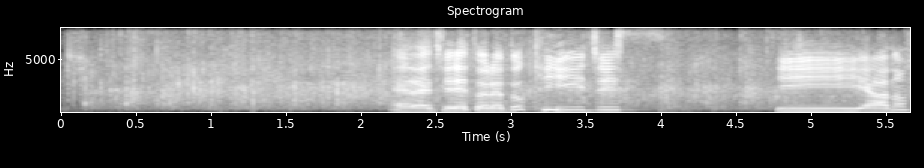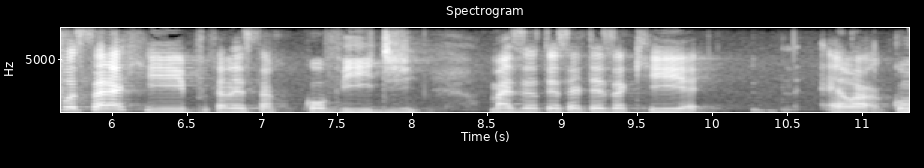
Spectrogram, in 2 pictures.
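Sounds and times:
audience applause: 0:00.0 - 0:05.6
speech: 0:02.2 - 0:03.8, 0:04.8 - 0:10.0, 0:10.8 - 0:11.3.

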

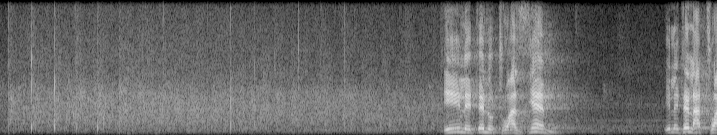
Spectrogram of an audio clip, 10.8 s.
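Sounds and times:
crowd applauding: 0:00.0 - 0:07.0
speech: 0:06.6 - 0:08.4, 0:10.0 - 0:10.7.

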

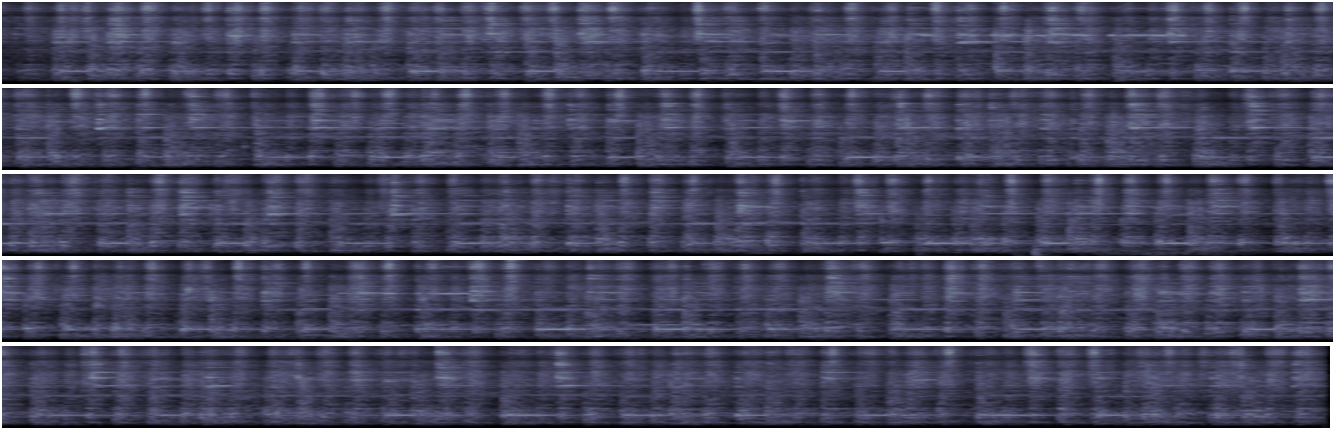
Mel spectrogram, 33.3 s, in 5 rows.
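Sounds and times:
bright clanking cowbell-like beat: 0:00.0 - 0:33.2
improvised street music with percussion on a city square: 0:00.0 - 0:33.2.

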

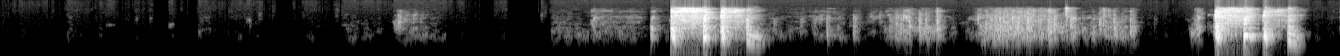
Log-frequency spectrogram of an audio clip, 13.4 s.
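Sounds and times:
person coughing after something went down the wrong pipe: 0:06.5 - 0:07.7, 0:12.0 - 0:13.1.

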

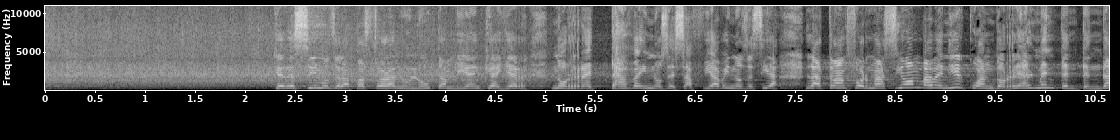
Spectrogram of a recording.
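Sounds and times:
audience applause: 0:00.0 - 0:05.1
speech: 0:02.3 - 0:10.6.

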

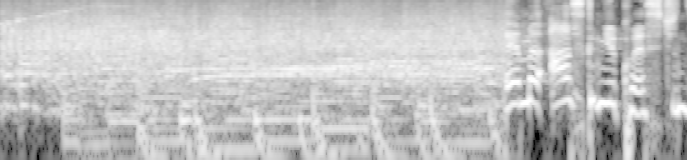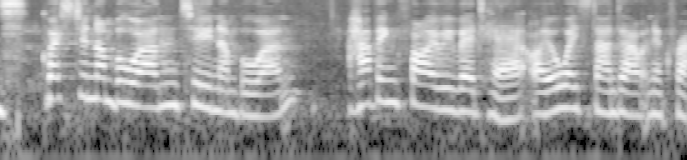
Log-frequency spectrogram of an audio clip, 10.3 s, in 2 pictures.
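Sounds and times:
audience applause: 0:00.0 - 0:05.3
speech: 0:03.8 - 0:10.2.

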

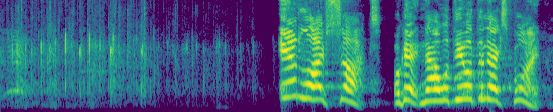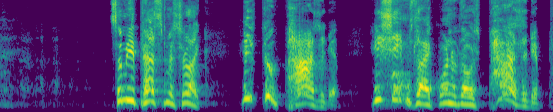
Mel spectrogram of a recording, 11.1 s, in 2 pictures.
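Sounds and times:
audience clapping: 0:00.0 - 0:02.8
speech: 0:03.0 - 0:05.5, 0:06.7 - 0:11.0
laughter: 0:05.3 - 0:06.4.

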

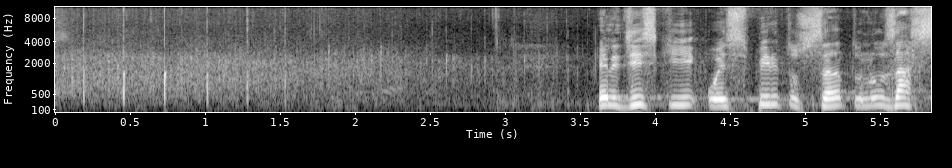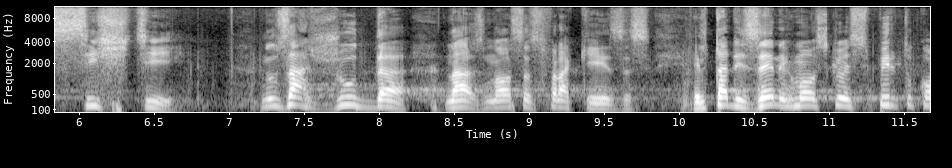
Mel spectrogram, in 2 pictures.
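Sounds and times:
audience applause: 0:00.0 - 0:03.5
speech: 0:03.6 - 0:11.6.

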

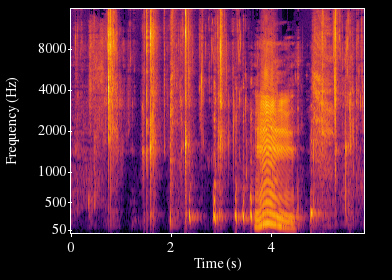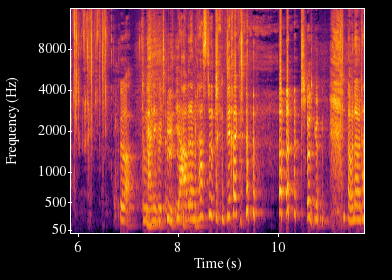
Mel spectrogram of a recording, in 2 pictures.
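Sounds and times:
spicy nuts crunching while chewing: 0:00.0 - 0:03.6, 0:04.8 - 0:06.8
laughter: 0:03.3 - 0:05.1, 0:07.3 - 0:11.4
speech: 0:03.7 - 0:04.6, 0:06.8 - 0:09.6, 0:10.6 - 0:11.7.

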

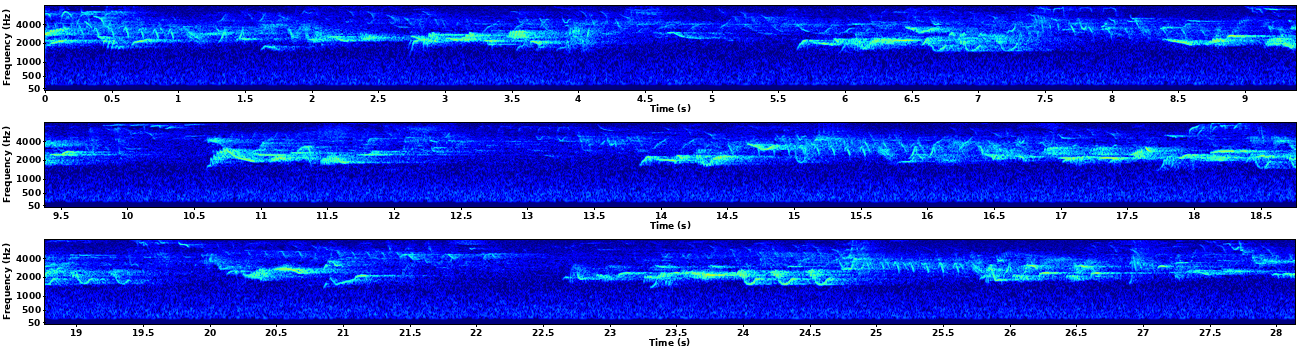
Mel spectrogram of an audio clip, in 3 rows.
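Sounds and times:
birds in a dawn chorus: 0:00.0 - 0:28.1
faint hiss: 0:00.0 - 0:28.1.

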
